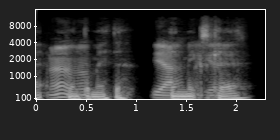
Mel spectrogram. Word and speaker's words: Punta Mita: Punta Mita.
